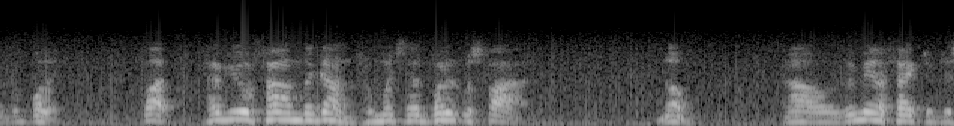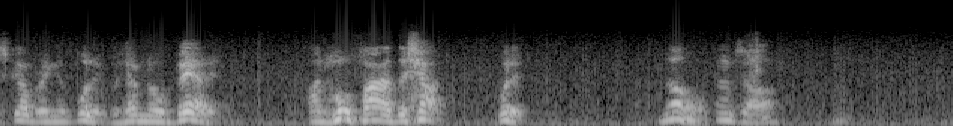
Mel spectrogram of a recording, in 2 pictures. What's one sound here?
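A man speaks intently.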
